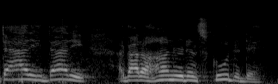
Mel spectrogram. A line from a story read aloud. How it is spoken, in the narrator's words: a little boy named Johnny came running into the house after school one day shouting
